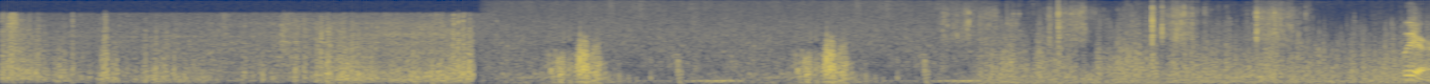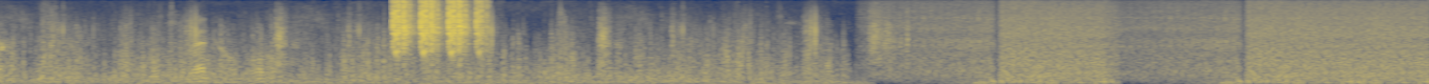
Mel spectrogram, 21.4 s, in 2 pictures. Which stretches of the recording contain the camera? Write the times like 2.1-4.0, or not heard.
13.7-14.4.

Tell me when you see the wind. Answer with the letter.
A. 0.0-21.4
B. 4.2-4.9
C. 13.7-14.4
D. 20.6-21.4
A.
